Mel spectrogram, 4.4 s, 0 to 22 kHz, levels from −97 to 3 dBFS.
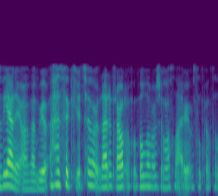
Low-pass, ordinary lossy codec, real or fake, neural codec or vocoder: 5.4 kHz; MP3, 48 kbps; fake; autoencoder, 44.1 kHz, a latent of 192 numbers a frame, MeloTTS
